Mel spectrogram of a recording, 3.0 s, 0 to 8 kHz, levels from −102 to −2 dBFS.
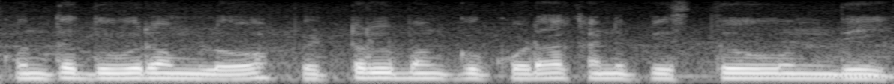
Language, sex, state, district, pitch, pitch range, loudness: Telugu, male, Telangana, Mahabubabad, 135 Hz, 130-140 Hz, -14 LUFS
